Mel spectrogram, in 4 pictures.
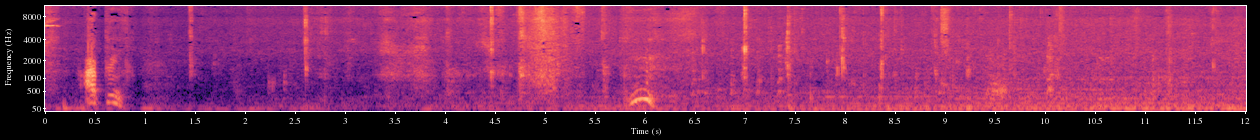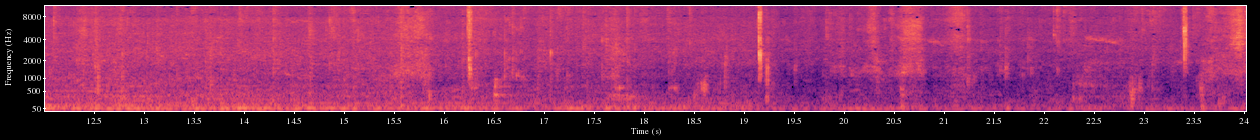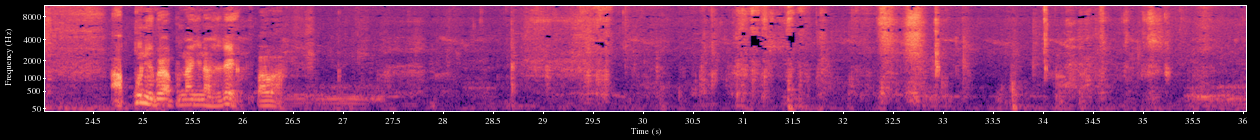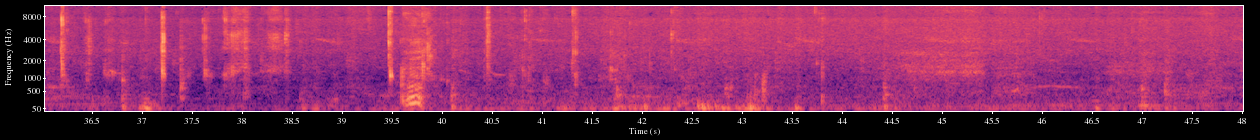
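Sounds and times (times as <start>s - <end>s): chewing and mouth smacking: 1.4s - 24.7s, 26.4s - 48.0s
sharp wet clicks: 2.4s - 3.2s, 32.6s - 42.5s
short grunt: 5.8s - 6.3s.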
